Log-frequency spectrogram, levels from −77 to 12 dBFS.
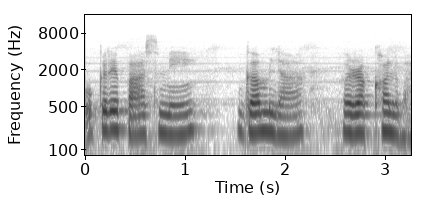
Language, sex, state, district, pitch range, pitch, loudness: Bhojpuri, female, Uttar Pradesh, Ghazipur, 180-200 Hz, 190 Hz, -18 LUFS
